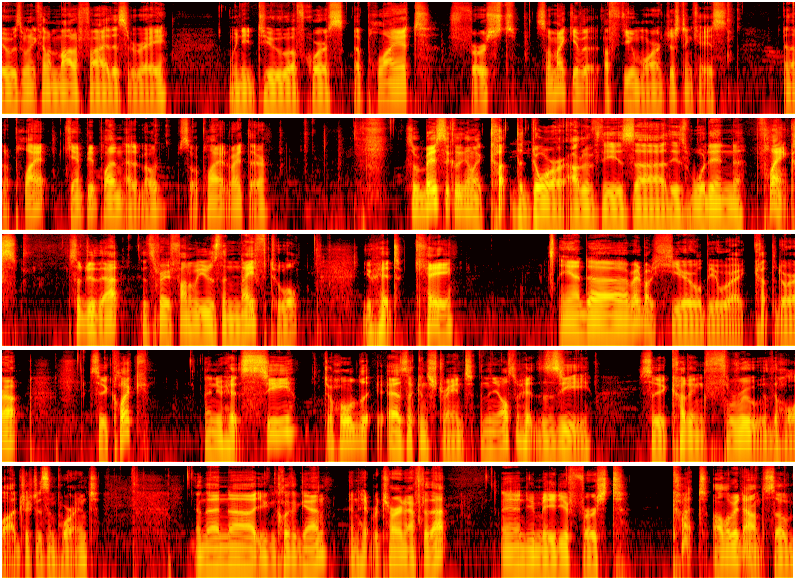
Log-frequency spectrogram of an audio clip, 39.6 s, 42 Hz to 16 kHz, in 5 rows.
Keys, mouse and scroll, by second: 0.2 Tab, 1.5 Tab, 3.1 KP_1, 8.4 Tab, 10.1-10.6 drag, 10.6 z, 10.8 click, 11.0 click, 11.1 click, 11.4 click, 14.4 middle click, 14.9-16.0 middle drag, 16.0 KP_1, 18.9 k, 36.5-39.4 middle drag.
